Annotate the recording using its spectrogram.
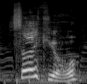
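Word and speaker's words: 最強: Strongest is pronounced Saikyo, and best is pronounced Saiko. So just that little Y there is the only difference, and Kirby didn't hear the Y, I guess.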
